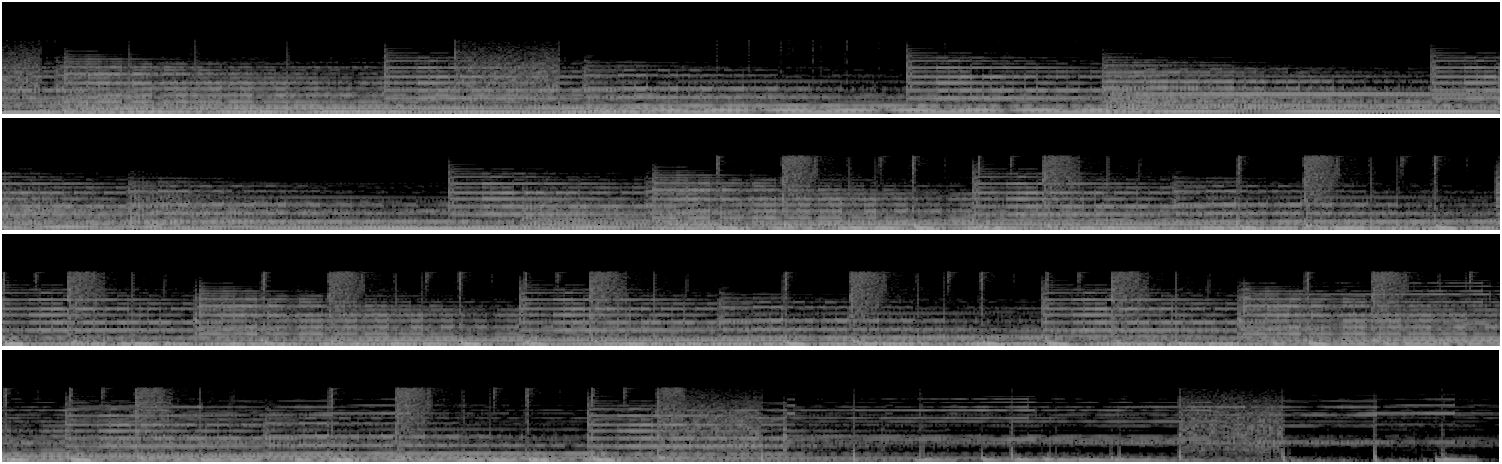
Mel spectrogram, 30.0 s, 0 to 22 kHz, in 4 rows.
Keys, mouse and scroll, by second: 0.8 scroll down 1, 1.3 click, 3.2 click, 4.5 scroll down 1, 5.8 scroll down 1, 7.8 scroll up 1, 8.0 click, 8.2 click, 15.8 click, 18.7 click, 19.8 click, 20.2 click, 21.3 scroll up 1, 22.2 click, 22.6 click, 23.8-24.3 scroll down 1, 25.2 click, 26.0 click, 27.4 click, 28.6 click, 29.1 click.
